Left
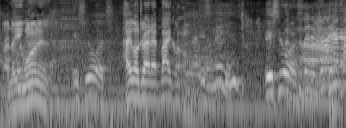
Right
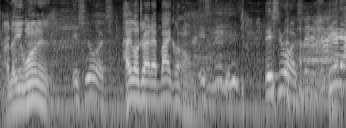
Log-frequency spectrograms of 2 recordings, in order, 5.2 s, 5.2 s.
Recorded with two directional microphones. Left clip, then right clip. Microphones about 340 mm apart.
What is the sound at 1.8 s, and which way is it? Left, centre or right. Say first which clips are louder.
A man's voice: right 3 dB; centre.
